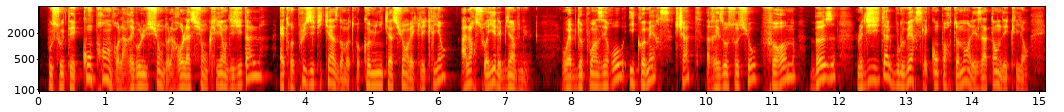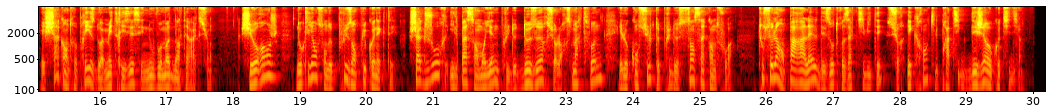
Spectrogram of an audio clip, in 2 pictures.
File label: FRENCH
